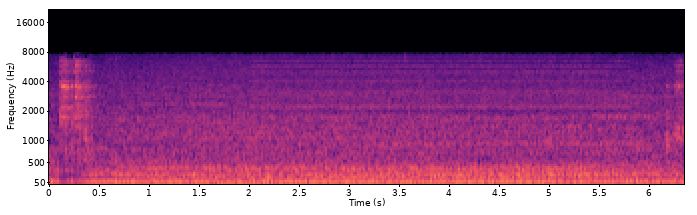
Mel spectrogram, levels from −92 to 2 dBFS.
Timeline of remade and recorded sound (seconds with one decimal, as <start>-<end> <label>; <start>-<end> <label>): 0.0-2.0 recorded; 2.0-5.8 remade; 5.8-6.4 recorded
